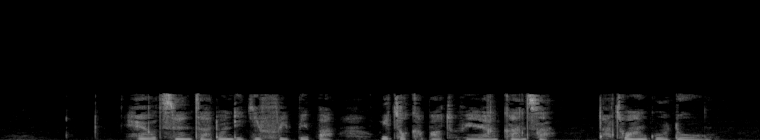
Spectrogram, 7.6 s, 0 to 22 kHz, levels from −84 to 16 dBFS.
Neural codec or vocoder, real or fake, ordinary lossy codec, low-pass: none; real; MP3, 32 kbps; 7.2 kHz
